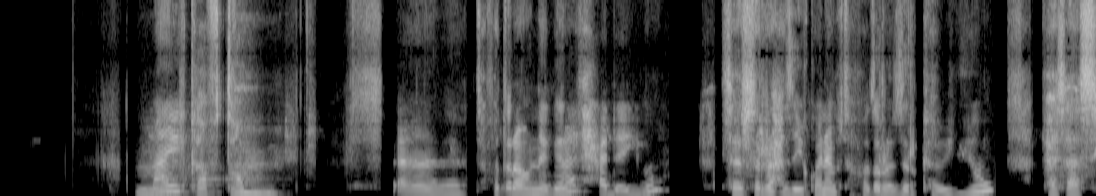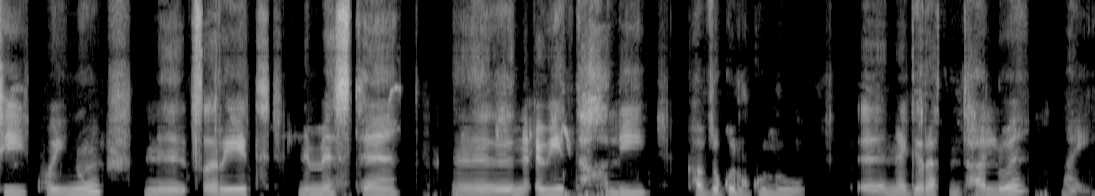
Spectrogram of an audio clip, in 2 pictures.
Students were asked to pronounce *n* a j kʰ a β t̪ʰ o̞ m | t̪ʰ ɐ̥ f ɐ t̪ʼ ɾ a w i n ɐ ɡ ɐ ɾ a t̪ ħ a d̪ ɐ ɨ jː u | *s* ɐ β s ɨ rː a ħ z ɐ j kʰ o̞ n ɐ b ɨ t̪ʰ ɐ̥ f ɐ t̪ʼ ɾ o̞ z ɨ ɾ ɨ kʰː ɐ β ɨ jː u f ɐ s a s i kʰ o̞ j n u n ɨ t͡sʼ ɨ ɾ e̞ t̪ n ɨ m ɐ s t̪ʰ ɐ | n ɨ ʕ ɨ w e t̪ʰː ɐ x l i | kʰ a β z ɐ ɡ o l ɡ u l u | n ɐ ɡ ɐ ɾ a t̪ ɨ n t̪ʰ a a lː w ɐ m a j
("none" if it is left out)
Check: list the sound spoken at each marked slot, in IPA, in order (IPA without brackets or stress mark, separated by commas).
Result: m, s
